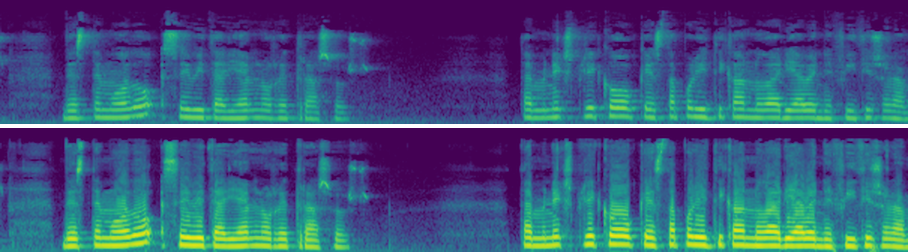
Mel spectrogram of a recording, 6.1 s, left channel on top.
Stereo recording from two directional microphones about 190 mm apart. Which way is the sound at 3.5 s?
50° right (ahead or behind).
